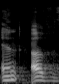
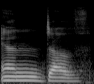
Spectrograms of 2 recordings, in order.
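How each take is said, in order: First: The two words are said separately, not joined. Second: The d runs straight into the next word. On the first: "The point is you're saying end of this word" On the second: "But usually we link it"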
